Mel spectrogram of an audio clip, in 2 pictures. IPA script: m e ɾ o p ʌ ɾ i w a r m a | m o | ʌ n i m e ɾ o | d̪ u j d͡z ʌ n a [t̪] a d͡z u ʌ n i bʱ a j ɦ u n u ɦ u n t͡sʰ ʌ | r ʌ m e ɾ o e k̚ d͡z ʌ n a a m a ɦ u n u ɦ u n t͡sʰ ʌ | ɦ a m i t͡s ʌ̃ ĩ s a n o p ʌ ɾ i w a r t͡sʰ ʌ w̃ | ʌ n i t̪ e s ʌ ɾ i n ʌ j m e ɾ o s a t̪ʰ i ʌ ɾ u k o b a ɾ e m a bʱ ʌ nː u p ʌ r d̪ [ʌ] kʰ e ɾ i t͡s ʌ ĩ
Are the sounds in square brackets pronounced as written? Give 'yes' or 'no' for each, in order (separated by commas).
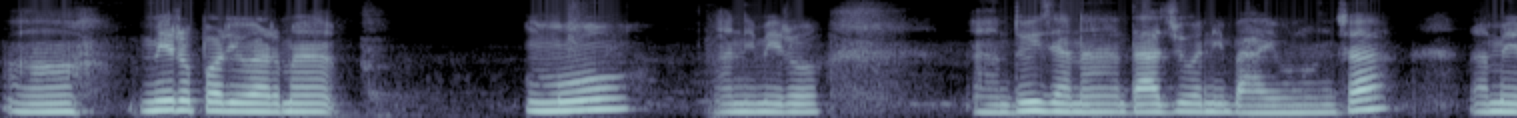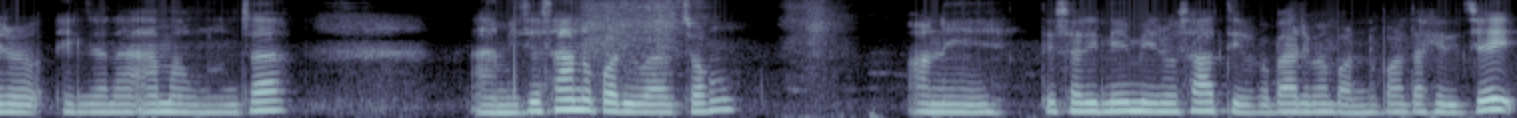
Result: no, no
